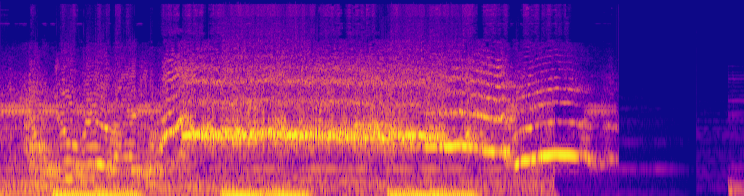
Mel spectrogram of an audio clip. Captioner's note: scream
